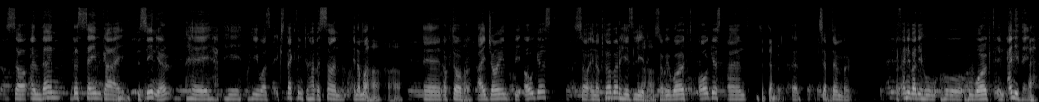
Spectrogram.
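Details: Adult man who has stuttered since age five or six, with blocks, lip and tongue tension, word repetitions and filler secondary behaviours; now controlled with pull-out and preparatory-set techniques learned in therapy in Germany. Stuttering.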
